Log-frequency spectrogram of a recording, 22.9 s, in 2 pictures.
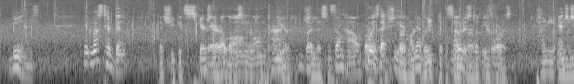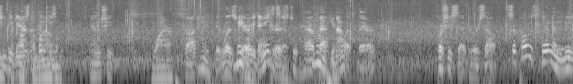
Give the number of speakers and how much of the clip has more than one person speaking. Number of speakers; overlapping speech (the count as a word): two, about 48%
